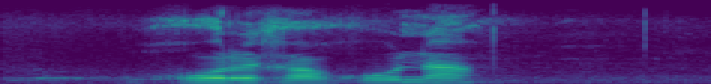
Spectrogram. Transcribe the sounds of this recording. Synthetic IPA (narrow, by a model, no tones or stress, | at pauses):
ɣʊɾɪχaχʊna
